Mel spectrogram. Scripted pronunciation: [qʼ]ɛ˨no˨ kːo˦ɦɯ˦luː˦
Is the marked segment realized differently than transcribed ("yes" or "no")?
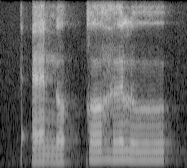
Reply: yes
